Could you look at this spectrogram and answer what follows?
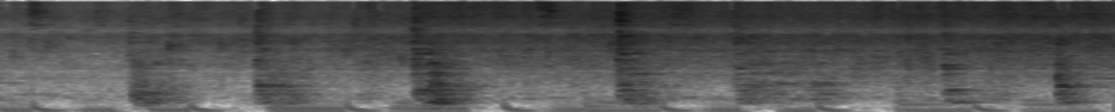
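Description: Five or six small onions fry in the hot oil of a tempering for a mango and amaranth-leaf dal, sizzling steadily up close while a spoon scrapes and stirs the pan in a regular rhythm about twice a second.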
